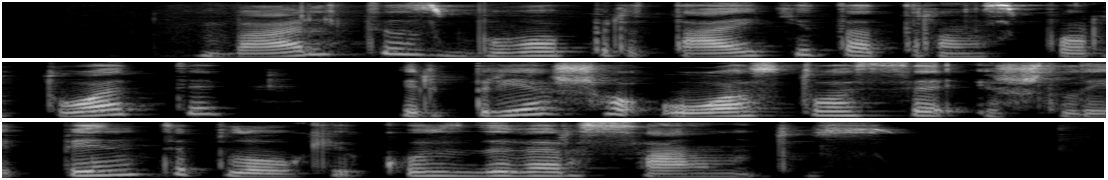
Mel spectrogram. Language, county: Lithuanian, Tauragė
